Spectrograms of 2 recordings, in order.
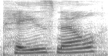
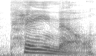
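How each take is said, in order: First: The S in the middle is pronounced. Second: The S in the middle is silent. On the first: It follows the spelling of the name. "I've heard people pronounce it Paisnell. It's because it's P A I S N E L" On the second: It treats the name as French. "I've heard like more people pronounce it Paynell"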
